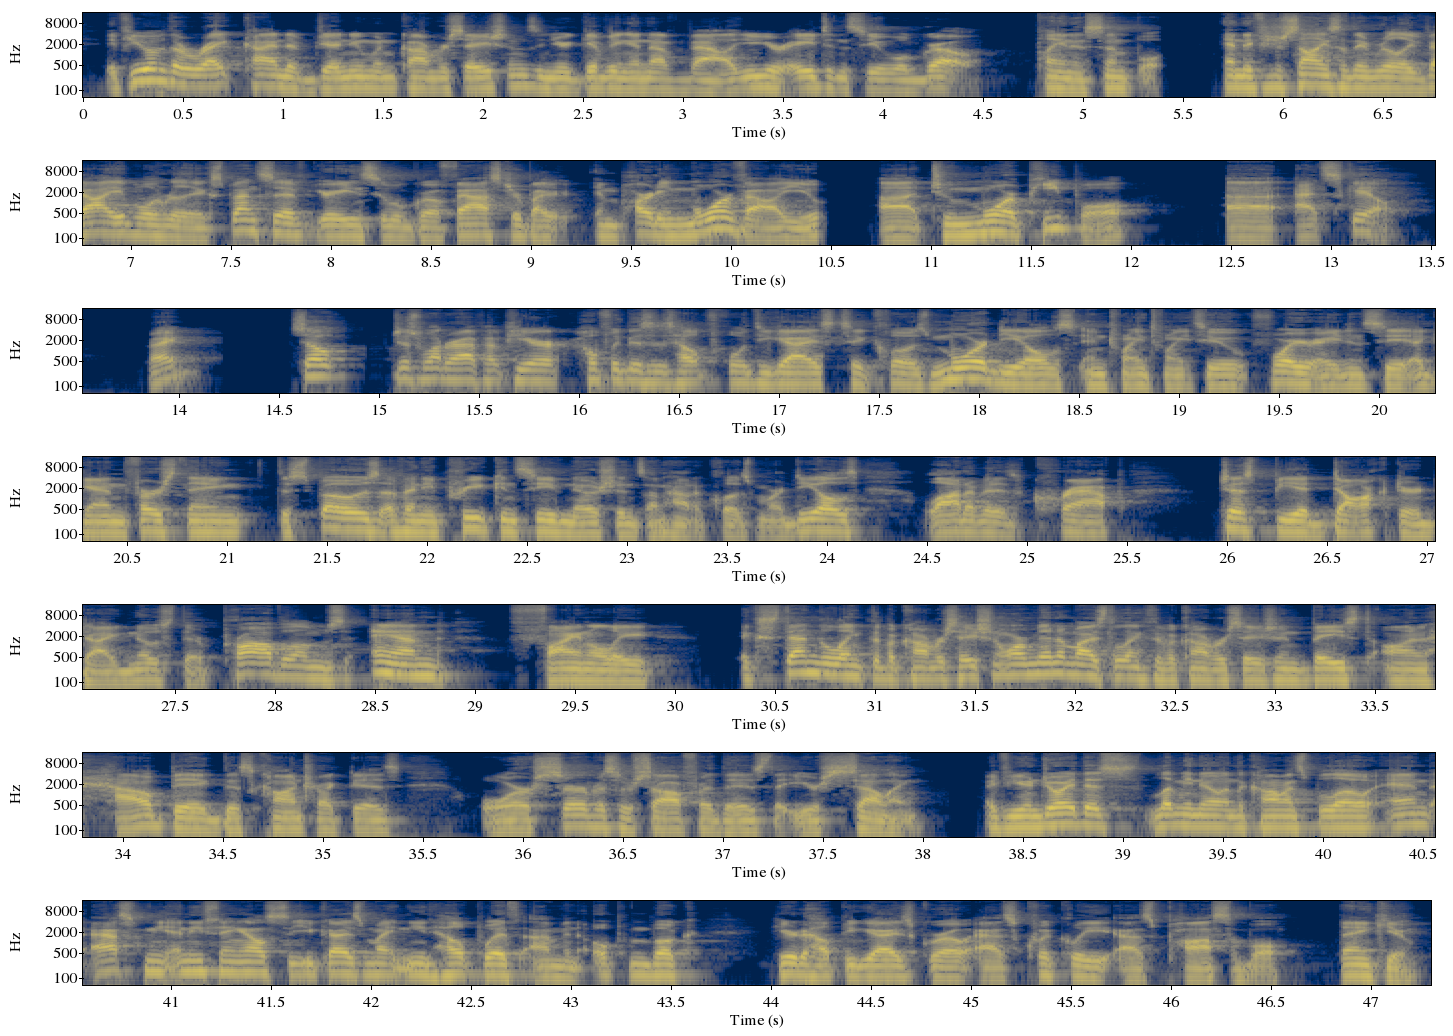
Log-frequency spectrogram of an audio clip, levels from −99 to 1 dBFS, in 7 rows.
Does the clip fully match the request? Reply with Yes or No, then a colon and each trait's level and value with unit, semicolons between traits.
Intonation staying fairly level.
No: average, 3.9 semitones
